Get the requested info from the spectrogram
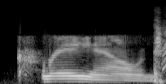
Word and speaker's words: crayon: All right, now say it the way you know it needs to be pronounced. – Crayon. Even trying, I can't do it. – I'm not laughing at you. – Crayon. – No, no, no. – That's how it's said? – Yes, it's crayon.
